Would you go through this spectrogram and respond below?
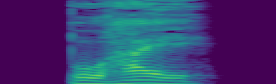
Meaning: fuss, ado
- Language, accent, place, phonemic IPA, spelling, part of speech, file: German, Germany, Berlin, /boˈhaɪ̯/, Bohei, noun, De-Bohei.ogg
